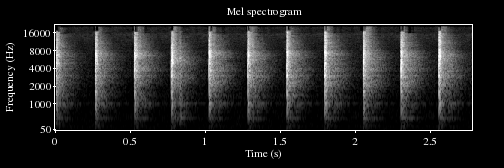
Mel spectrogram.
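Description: A hammer taps on the metal body of an old Selmer saxophone during repair, eleven light, evenly spaced metallic strikes in a steady rhythm, each a bright ringing tap, close and fairly quiet with no talking.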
